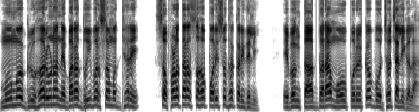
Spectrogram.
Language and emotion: Odia, happy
